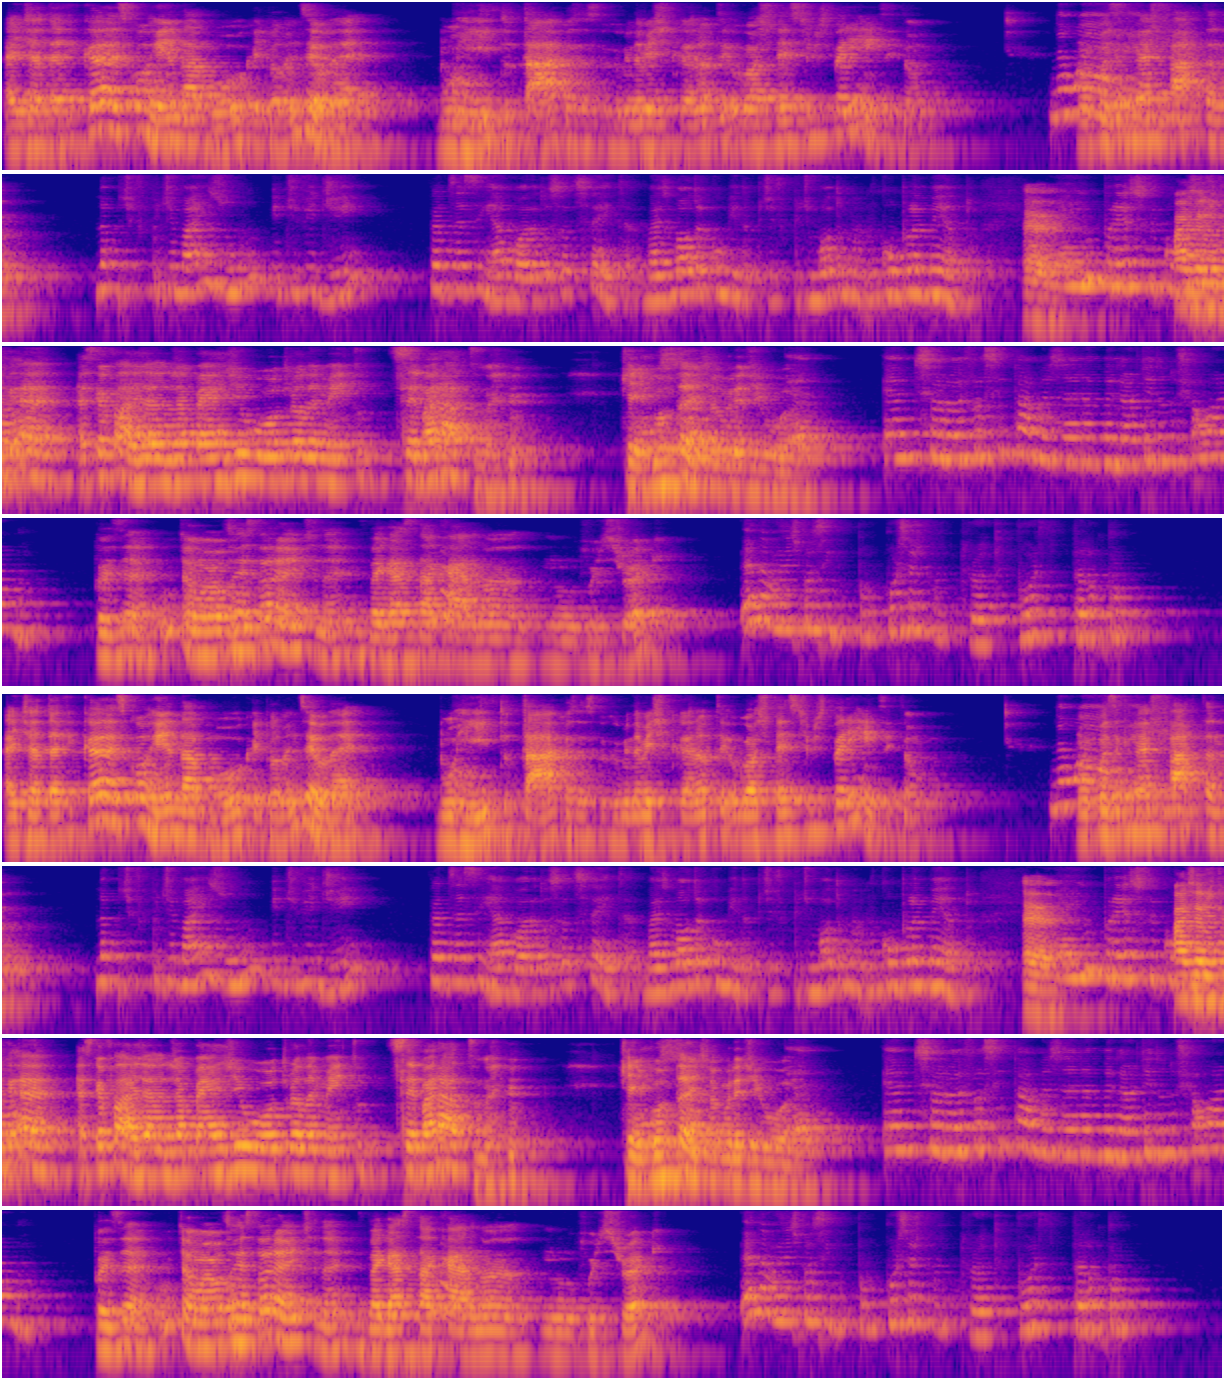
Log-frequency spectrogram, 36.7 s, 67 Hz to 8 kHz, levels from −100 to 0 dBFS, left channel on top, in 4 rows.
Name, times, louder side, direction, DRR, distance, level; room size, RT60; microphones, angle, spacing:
voice 1, 0.0-2.7 3.3-6.9 8.1-9.2 16.8-17.1 18.0-22.2 23.0-24.3 28.2-32.4, right 3 dB, 80° right, 1 dB, 0.5 m, -25 dB
voice 2, 7.9-8.8 9.9-11.8 12.4-16.6 17.0-18.5 23.1-23.7 24.2-24.4 24.9-27.7 29.2-29.3 30.7-30.9 33.0-35.9, equal, 10° right, -1 dB, 0.6 m, -34 dB
3.6 x 3.3 x 2.8 m, 0.95 s
head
